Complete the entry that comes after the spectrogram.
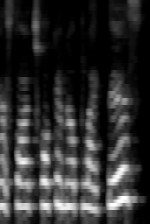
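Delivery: high-pitched agitated demo voice; talking up high, rising to the end; voice up an octave. Shown as a demonstration. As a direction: jump way up high, as if getting upset. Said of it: "my voice go up an octave".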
